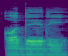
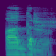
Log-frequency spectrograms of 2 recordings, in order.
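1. শব্দটি ছোট 'i' স্বর দিয়ে শেষ হয়। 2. শব্দটি শুধু 'r' ধ্বনি দিয়ে শেষ হয়।

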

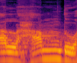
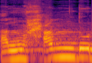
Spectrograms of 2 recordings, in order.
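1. 'h' হলো একটি সাধারণ, হালকা ধ্বনি। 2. 'h' হলো একটি গভীর, গলার ধ্বনি। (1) "হা দিয়ে যদি বলি" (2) "আলহামদু না বলে"

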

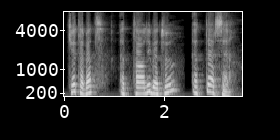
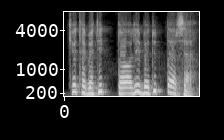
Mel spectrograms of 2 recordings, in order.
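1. Kelimeler ayrı ayrı okunuyor, birleştirilmeden. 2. Kelimeler tek akıcı bir ifade hâline getirilerek bağlanıyor.

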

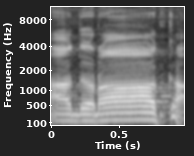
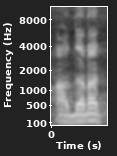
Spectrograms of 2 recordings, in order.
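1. r ന് ശേഷമുള്ള സ്വരം ദീർഘമാണ്. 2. r ന് ശേഷമുള്ള സ്വരം ഹ്രസ്വമാണ്. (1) "റായിനെ നീട്ടി" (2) "അദ്റക്ക എന്നല്ല പറഞ്ഞത്"

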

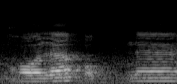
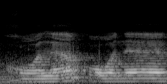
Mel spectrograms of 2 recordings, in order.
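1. Ada jeda di dalam kata itu. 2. Kata itu mengalir tanpa jeda sama sekali. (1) "kesalahan yang sering terjadi pada huruf qalqalah itu pada hurufnya ada jeda" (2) "harusnya bersambung"

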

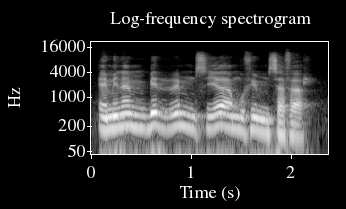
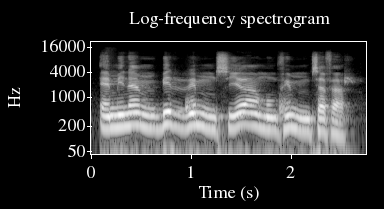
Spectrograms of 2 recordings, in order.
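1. Takı m sesiyle okunur. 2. Takı m sesiyle okunur.

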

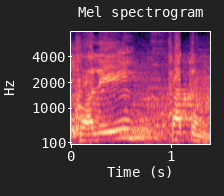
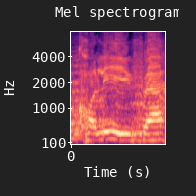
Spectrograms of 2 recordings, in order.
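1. শব্দটি পূর্ণ -tun দিয়ে শেষ হয়। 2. শব্দটি সাধারণ স্বরবর্ণে শেষ হয়, -tun নেই। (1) "শেষে তো গোলটা আসছে না" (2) "তাহলে খলিফাতুন এখানে হয়ে যাবে খলিফা।"

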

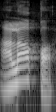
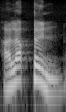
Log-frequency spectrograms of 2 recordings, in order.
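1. শব্দটি একটি শুধু, প্রতিধ্বনিত 'q' ধ্বনি দিয়ে শেষ হয়। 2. শব্দটি একটি পূর্ণ 'qin' ধ্বনি দিয়ে শেষ হয়। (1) "আমরা থামলে জানি লাস্টের অক্ষরে সাকিন হয়ে যায়, সাকিন হলে কফ সাকিন কলকল হয়ে যাবে।" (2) "কফ দুই জের কিন"

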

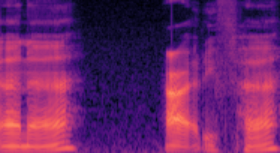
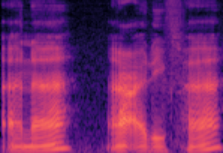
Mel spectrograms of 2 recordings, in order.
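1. এটি সংক্ষিপ্ত সৌদি উপভাষার রূপে বলা হচ্ছে। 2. এটি সংক্ষিপ্ত সৌদি উপভাষার রূপে বলা হচ্ছে।

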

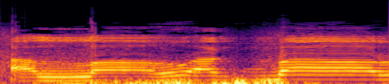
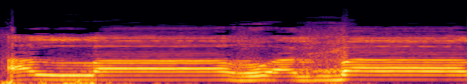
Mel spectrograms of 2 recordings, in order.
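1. Akbar-এর শেষ স্বরধ্বনিটি টানা হয়। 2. Akbar-এর শেষ স্বরধ্বনিটি টানা হয়।

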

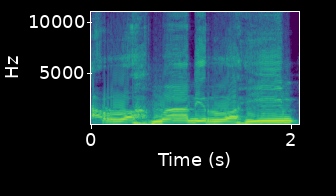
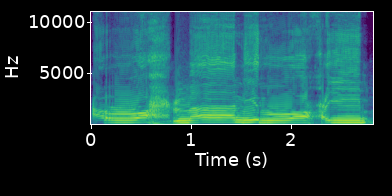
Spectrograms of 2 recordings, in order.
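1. 'Rahman'-এর 'h' হালকা, সাধারণ 'h'। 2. 'Rahman'-এর 'h' গলা থেকে আসে। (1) "অনেকে বলে আর রহমানির রহিম, এরকম বললে ভুল হবে" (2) "এখানে রহমান হায়হুত্তি গলার মধ্যে উচ্চারণ করতে হবে"

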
